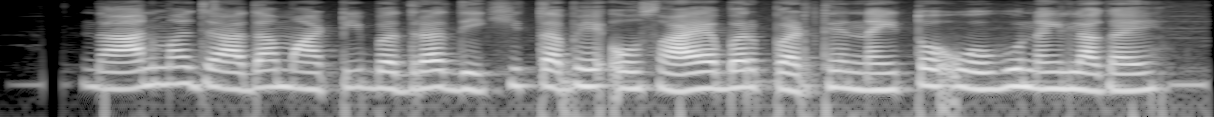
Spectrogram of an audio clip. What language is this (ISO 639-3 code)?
hne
